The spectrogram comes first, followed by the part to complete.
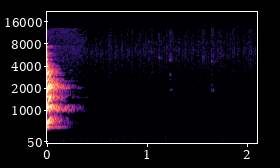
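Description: A woman's spoken word trailing off in the first moment, then silence.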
